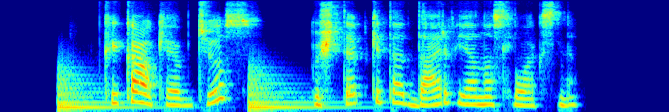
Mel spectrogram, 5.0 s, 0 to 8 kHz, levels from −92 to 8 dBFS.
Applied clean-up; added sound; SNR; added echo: none; Drum; 8 dB; none.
